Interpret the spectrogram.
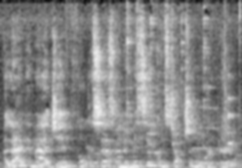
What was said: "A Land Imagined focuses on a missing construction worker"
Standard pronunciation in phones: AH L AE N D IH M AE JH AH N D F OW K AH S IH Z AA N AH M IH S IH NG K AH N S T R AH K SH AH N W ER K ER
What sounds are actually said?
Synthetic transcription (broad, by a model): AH L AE D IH M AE JH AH N F OW K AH S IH S AA N AH M IH S IH NG K AH N S T R AH K SH AH N W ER K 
